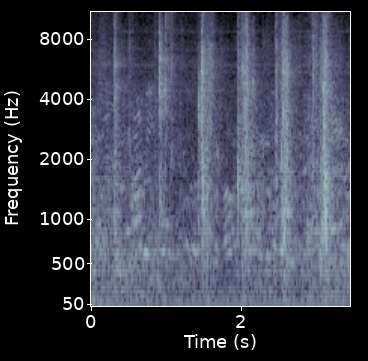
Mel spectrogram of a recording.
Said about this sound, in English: Okay, this next song is a cappella, so we're all going to join together and clap. It's going to be a very beautiful bonding experience. I'll start you off. Here we go.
